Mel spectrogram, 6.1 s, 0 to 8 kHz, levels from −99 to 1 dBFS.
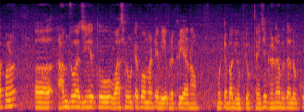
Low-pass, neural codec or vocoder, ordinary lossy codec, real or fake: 7.2 kHz; codec, 16 kHz, 16 kbps, FreqCodec, smaller model; none; fake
